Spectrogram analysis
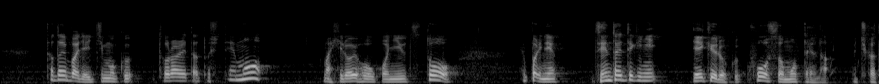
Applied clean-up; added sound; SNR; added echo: none; none; none; none.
